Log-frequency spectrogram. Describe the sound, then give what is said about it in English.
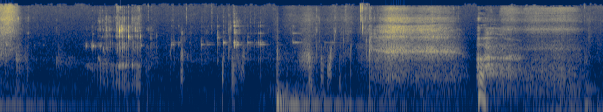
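Quiet sounds of someone sipping a drink: light glassy clinks and handling noises, then two sharper knocks as the cup is picked up or set down. No one speaks. “Take a little sip of my drink.”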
